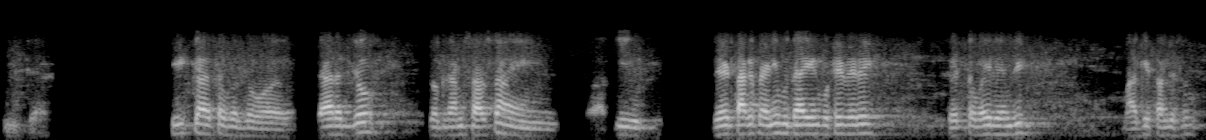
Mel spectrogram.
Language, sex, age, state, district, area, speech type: Sindhi, male, 60+, Rajasthan, Ajmer, urban, conversation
